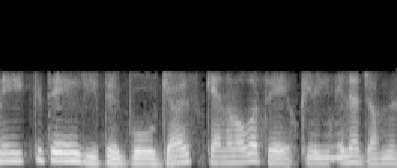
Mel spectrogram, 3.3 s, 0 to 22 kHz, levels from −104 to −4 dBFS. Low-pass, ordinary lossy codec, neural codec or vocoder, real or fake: 3.6 kHz; AAC, 24 kbps; codec, 16 kHz in and 24 kHz out, 0.4 kbps, LongCat-Audio-Codec, four codebook decoder; fake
